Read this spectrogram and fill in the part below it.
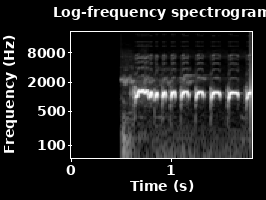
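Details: Local zebra dove singing one quick rhythmic phrase of about eight mellow cooing notes, the first drawn out and the rest short and evenly pulsed.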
